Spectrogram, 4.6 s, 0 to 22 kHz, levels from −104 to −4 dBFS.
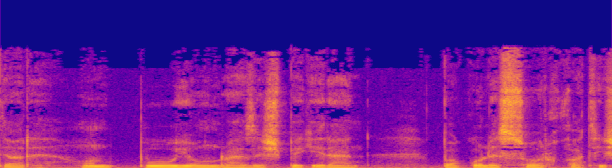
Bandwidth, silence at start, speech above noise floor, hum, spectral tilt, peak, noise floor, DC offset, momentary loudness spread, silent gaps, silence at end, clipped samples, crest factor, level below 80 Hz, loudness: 16 kHz; 0 s; 20 dB; none; -4 dB/octave; -4 dBFS; -42 dBFS; under 0.1%; 14 LU; none; 0 s; under 0.1%; 18 dB; -44 dBFS; -21 LUFS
